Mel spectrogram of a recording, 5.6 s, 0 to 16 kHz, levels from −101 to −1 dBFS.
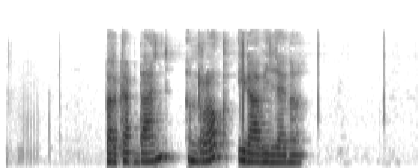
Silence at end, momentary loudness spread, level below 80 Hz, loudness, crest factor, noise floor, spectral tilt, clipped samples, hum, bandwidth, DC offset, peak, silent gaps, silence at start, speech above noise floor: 1.55 s; 8 LU; -62 dBFS; -24 LUFS; 18 dB; -85 dBFS; -7.5 dB/octave; under 0.1%; none; 8 kHz; under 0.1%; -8 dBFS; none; 1.4 s; 62 dB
